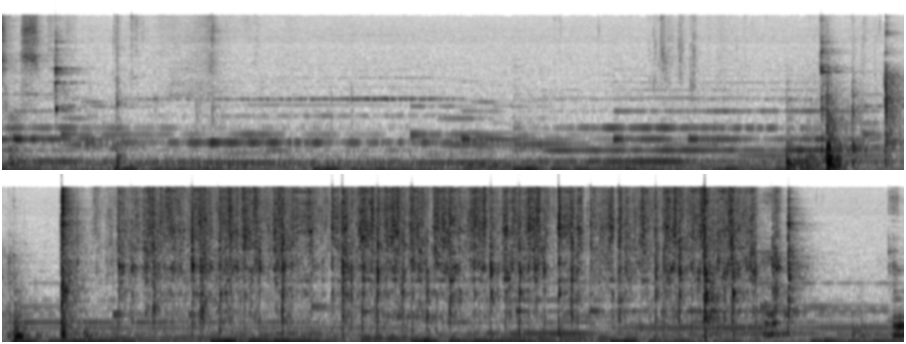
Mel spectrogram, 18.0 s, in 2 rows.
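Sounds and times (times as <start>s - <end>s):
chopsticks scraping metal bowl: 9.6s - 17.1s.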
